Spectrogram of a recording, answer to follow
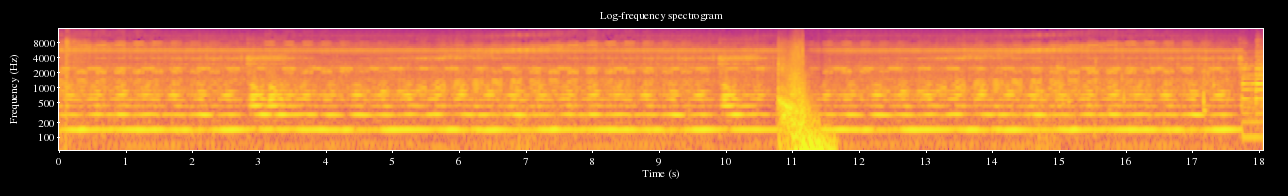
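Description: Tense film background music: a low steady drone under a repeating pulsing pattern, with one loud falling whoosh about eleven seconds in.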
